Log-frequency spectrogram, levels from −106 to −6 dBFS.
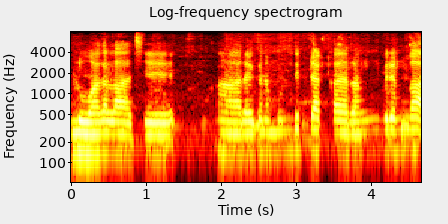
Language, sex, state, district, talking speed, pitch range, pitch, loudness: Bengali, male, West Bengal, Jhargram, 100 wpm, 130-145 Hz, 135 Hz, -19 LUFS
